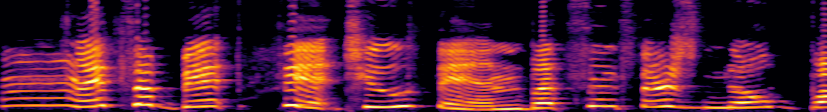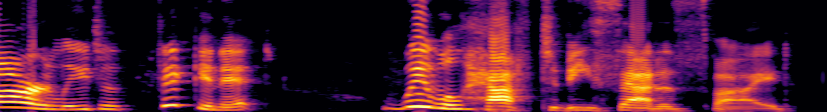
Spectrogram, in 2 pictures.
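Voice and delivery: high, loud soldier musing. Acted. First soldier stirring the soup, high and loud. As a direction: raise the pitch and lament.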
